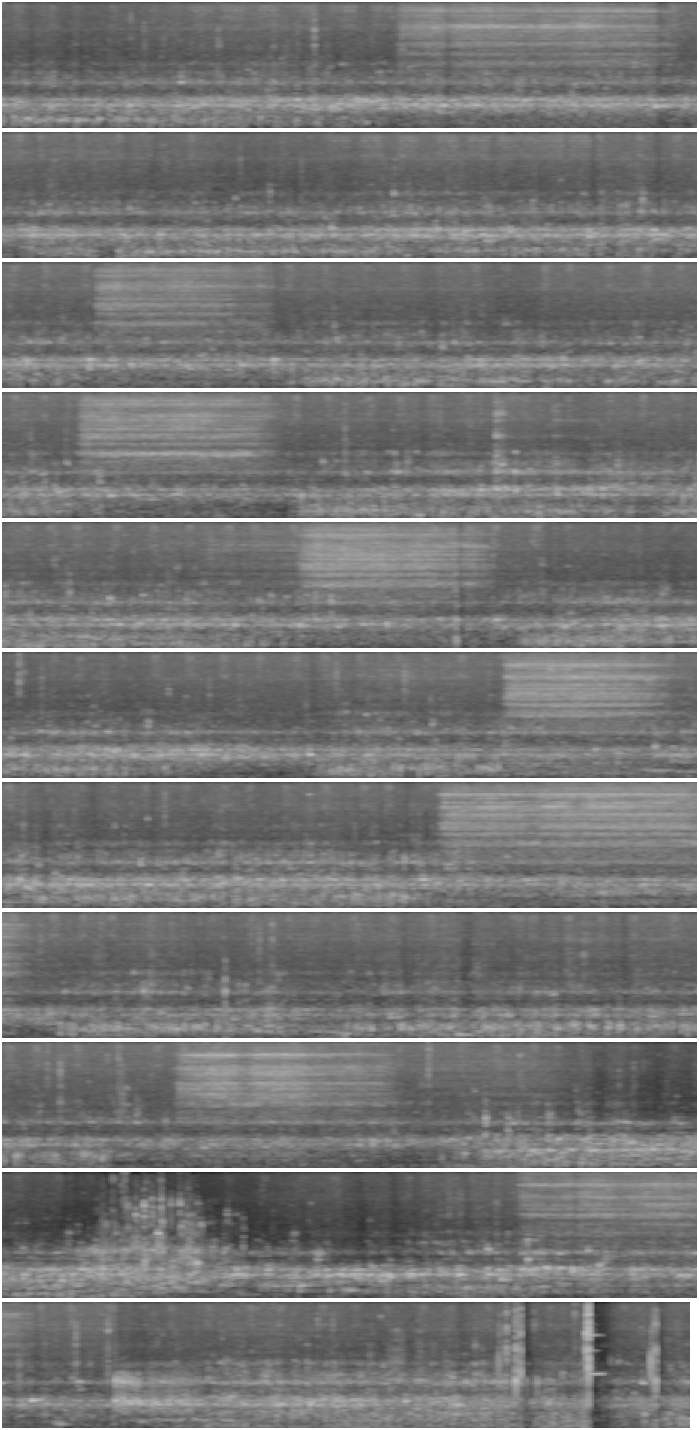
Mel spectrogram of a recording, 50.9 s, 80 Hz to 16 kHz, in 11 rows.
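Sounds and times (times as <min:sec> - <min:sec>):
exhaled bubbles gushing: 0:00.0 - 0:50.9
steady hum: 0:00.0 - 0:50.9
regulator inhale hissing: 0:02.6 - 0:04.6, 0:09.8 - 0:11.3, 0:14.3 - 0:15.9, 0:20.5 - 0:22.0, 0:26.4 - 0:27.9, 0:30.7 - 0:32.9, 0:38.2 - 0:40.0, 0:45.1 - 0:46.9.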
